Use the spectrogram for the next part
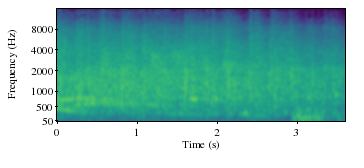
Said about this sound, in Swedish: De känner ni väl igen, men ge dem en härlig applåd.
